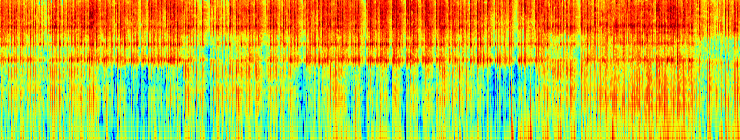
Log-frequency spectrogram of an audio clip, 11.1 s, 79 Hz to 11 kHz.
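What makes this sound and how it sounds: Long nails tap rapidly and continuously on a small wooden bowl, producing a dense, bright clatter. The sound sits mostly in the high frequencies, with a faint ringing tone around 1.2 kHz and very little low end.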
